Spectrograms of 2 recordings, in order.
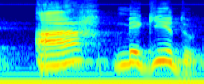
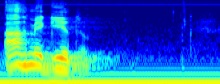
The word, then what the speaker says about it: Ar-Megido: Armagedon, presta atenção, a palavra em hebraico é Ar-Megido. O som é esse, Ar-Megido.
